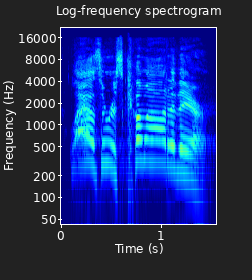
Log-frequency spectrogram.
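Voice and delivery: loud, high shout to the tomb; shouted call. Retold or imitated. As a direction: call him out at full voice. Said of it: "he screams at the top of his lungs".

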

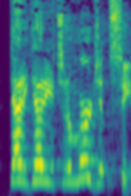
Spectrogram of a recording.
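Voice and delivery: mock-frantic little kid voice; imitating excited child. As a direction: play a kid urgently calling for Dad. Child's urgent cry, retold.

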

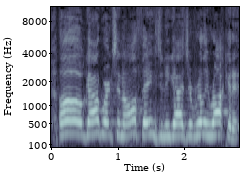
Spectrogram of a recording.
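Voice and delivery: upbeat Colossians voice. Retold or imitated. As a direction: breeze through it like an eager cheerleader. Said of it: "And Colossians is like".

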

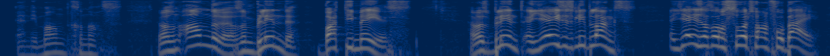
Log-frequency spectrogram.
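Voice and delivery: ordinary delivery

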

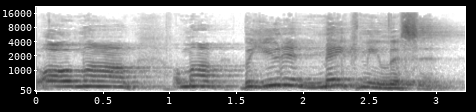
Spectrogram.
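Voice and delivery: high, loud mock whine; hammed-up child excuse; whiny kid. Kid whining back at mom.

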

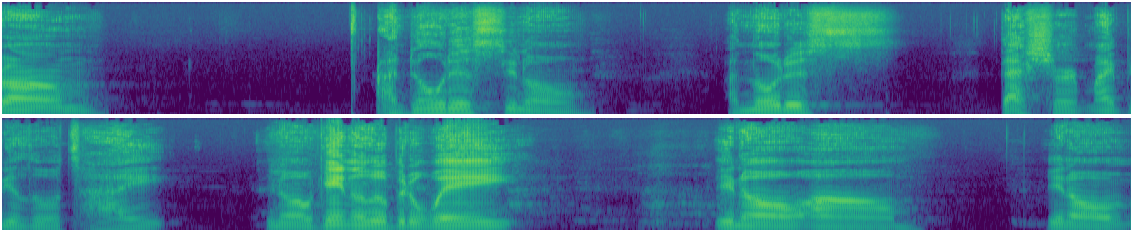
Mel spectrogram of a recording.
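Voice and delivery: soft, low, hesitant tactful advice; said with love. Acted. Church member gently raising the pastor's weight, said with love. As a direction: break it gently, with careful pauses. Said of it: "that was said with love".

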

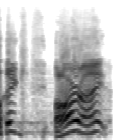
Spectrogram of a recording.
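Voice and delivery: high, loud startled reaction; a pastor's stunned okay; surprised. Retold or imitated. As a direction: caught completely off guard.

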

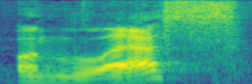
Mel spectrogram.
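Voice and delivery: UNLESS thrown back loud, as a rising question; appalled, questioning UNLESS; incredulous echo. Acted. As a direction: query the word UNLESS in disbelief. Echoes the verse in disbelief.

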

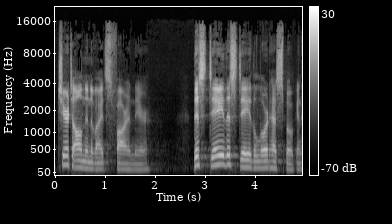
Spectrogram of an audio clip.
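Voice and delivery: lively, sing-song storybook reading in Seuss rhythm; rhyming story narration. A narrator's reading. Preacher reading a rhyming Jonah tale to the church, sing-song storytelling. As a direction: tell it like a bedtime rhyme to the congregation.

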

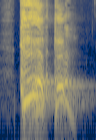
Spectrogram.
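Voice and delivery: loud harsh coughs; a real loud coughing fit. Real, not acted. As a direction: cough hard into the mic. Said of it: "Please forgive my coughing".

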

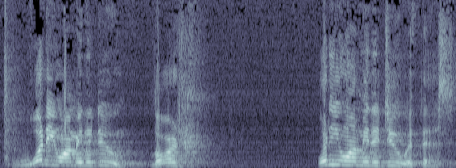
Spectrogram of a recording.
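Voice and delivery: a frustrated leader throwing up his hands; exasperated Moses. Retold or imitated. Moses exasperated asking God.

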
